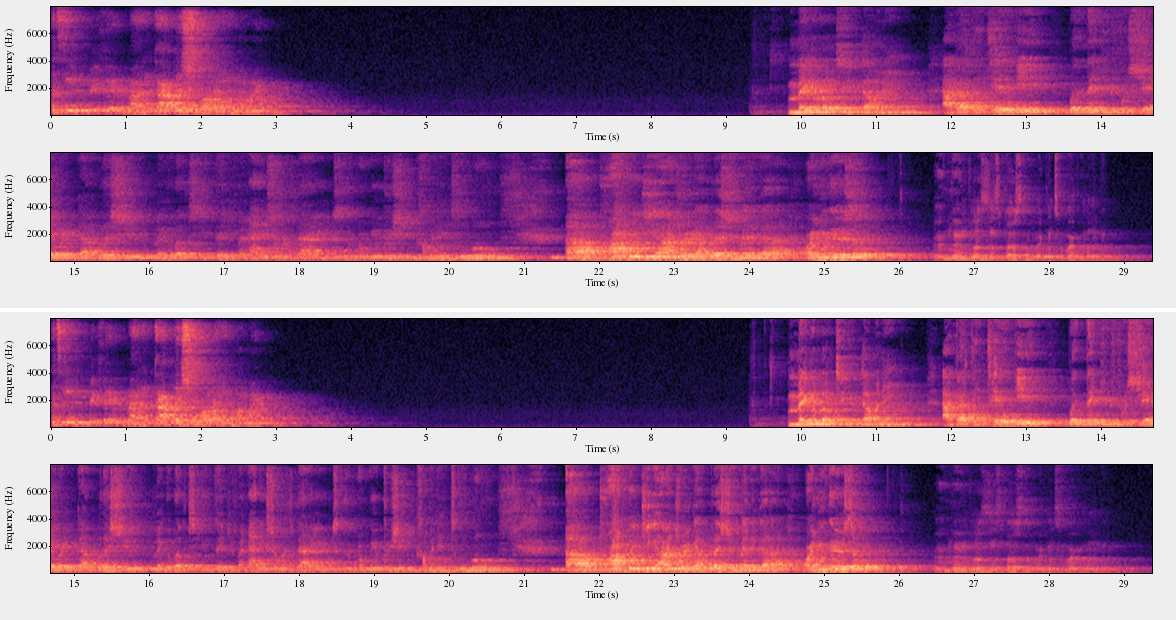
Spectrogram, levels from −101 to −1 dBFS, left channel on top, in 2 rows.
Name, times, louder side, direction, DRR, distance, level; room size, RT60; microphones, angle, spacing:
voice 1, 0.0-2.8, equal, 50° right, -6 dB, 2.7 m, -24 dB
voice 2, 9.8-11.3 11.7-13.2 13.5-25.6, right 1 dB, 75° right, -2 dB, 1.5 m, -21 dB
voice 3, 26.4-28.8, left 1 dB, 75° left, 3 dB, 1.0 m, -31 dB
11.0 x 8.4 x 3.5 m, 2.2 s
head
